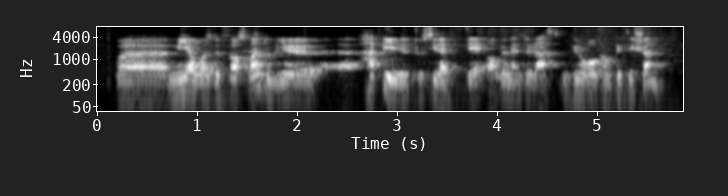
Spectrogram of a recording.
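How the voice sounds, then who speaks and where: Over music in the background, a man with a French accent speaks at medium pitch and a fairly quick pace, his intonation fairly even. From France. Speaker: football academy coach. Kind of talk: interview. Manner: halting.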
